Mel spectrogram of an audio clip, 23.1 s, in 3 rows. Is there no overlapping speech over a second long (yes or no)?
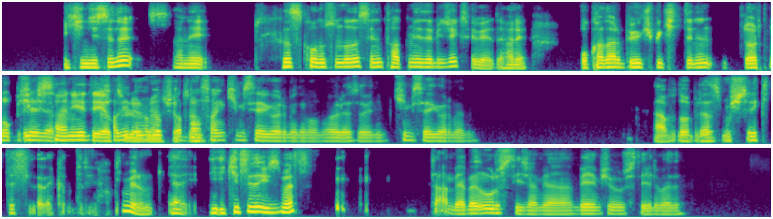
no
